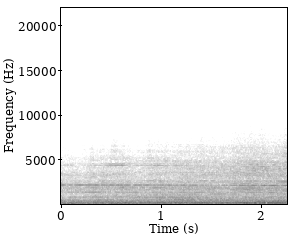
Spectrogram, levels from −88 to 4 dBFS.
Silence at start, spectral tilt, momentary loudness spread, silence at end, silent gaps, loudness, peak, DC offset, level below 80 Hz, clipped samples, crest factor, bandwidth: 0 s; -6.5 dB/octave; 4 LU; 0 s; none; -43 LUFS; -28 dBFS; under 0.1%; -52 dBFS; under 0.1%; 14 dB; 8.8 kHz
